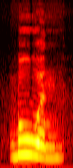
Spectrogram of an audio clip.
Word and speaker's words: បួន: ainsi en lettres et quatre se dit bauwen bon one o one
